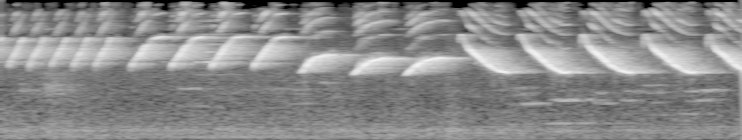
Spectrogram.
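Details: Champion caged canary, loud and continuous, used to coax lazy canaries into singing: series of rapid high notes, then slower, strong downward-sweeping whistles about two per second.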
